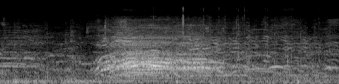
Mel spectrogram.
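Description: A crowd of spectators cheers loudly.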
